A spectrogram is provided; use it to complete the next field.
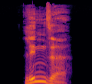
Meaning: inflection of linsen: 1. first-person singular present 2. first/third-person singular subjunctive I 3. singular imperative
- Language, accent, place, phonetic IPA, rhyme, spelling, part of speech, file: German, Germany, Berlin, [ˈlɪnzə], -ɪnzə, linse, verb, De-linse.ogg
